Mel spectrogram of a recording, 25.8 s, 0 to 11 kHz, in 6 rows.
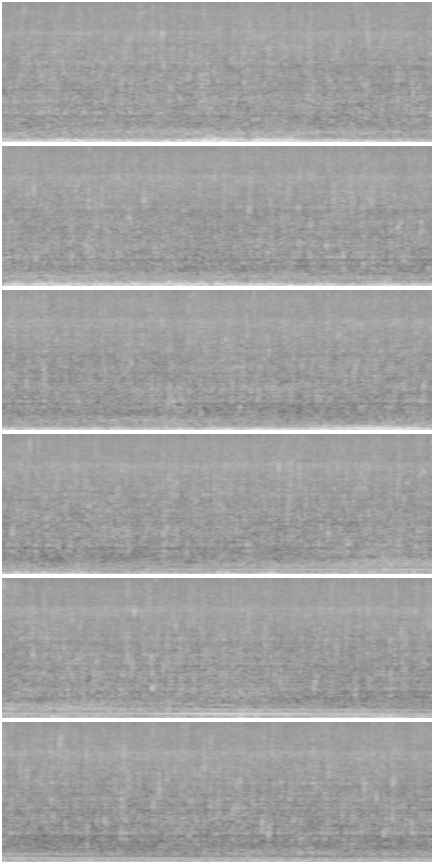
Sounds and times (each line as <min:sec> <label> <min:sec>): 0:00.0 greek water distribution system 0:25.8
